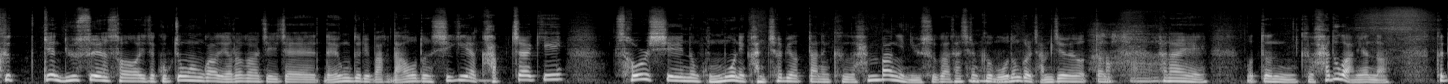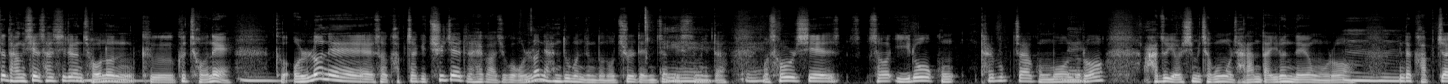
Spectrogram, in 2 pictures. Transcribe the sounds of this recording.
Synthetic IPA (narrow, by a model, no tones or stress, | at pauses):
kɯt̚k͈e̞ɲus͈ʰue̞sʰʌid͡ʑe̞kuk̚t͡ɕ͈ʌŋwʌnɡwajʌɾʌɡad͡ʑiːd͡ʑe̞ne̞joŋdɯɾimak̚naodɯnɕʰiɡiekap̚t͡ɕ͈aɡi | sʰʌuɭɕ͈ie̞nɯnkoŋmoɲikant͡ɕʰʌbiʌt̚t͈anɯnkɯhambaŋinjus͈ʰuɡas̬ʰaɕʰiɾɯnk̬ɯmodɯnɡʌɭt͡ɕamd͡ʑiʌjʌt̚t͈ʌnhanae̞ | ʌ̰t͈ʌnkɯhaduɡaːɲiʌnːa̰kɯt͈e̞t̬aŋɕʰiesʰaɕ̬ʰiɾɯnt͡ɕʌnɯnkɯkɯt͡ɕʌne̞kɯʔʌɭːone̞sʰʌkap̚t͡ɕ͈aɡit͡ɕʰud͡ʑe̞ɾɯɭɦe̞ɡad͡ʑiɡoʌɭːʌne̞handubʌnd͡ʑʌŋdonot͡ɕʰuɭdwe̞nd͡ʑʌɡiːs͈ɯmɲidamwʌsʰʌuɭɕ͈ie | sʰʌʔiɾokoŋ | tʰaɭbuk̚t͡ɕ͈akoŋmonɯɾoad͡ʑujʌɭɕ͈imit͡ɕʌɡoŋɯɭt͡ɕaɾɦandaiɾʌnːe̞joŋɯɾokɯnde̞kap̚t͡ɕ͈a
